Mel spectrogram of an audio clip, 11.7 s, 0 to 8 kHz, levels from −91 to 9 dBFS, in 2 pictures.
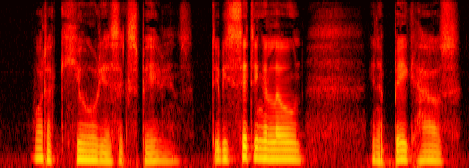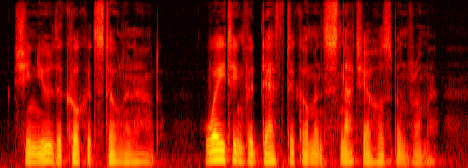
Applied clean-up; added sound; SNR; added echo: none; none; none; none.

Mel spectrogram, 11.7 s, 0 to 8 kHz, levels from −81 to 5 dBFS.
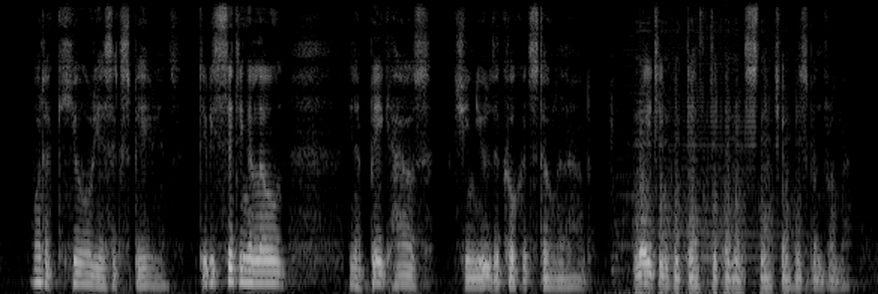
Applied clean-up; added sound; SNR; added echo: neural separator model SepFormer DNS4.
